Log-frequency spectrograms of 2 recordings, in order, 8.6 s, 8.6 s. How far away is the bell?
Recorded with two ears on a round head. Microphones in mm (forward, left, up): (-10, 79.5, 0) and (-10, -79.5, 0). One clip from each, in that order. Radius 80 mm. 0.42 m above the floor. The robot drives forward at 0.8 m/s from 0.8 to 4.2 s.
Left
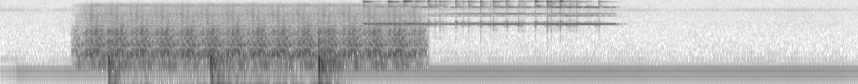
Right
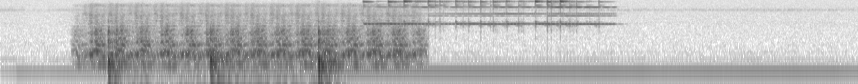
About 0.9 m.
